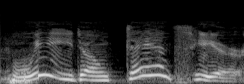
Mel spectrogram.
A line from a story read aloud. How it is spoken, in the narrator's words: she said in a shocked voice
